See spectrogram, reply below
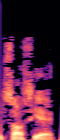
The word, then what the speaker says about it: Saucier: Is it Saucier? – I believe Saucier? It's the French pronunciation, Saucier.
